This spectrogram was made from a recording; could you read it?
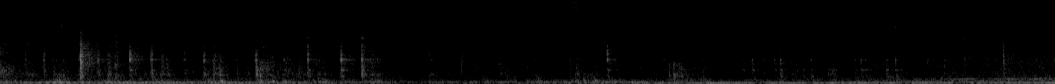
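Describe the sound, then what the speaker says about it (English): A front action screw being unscrewed from a HOWA 300 Blackout rifle stock, giving soft, close rubbing and ratcheting scrapes in a steady run, with a low hum underneath and no talk. "remove that action screw, front action screw"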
